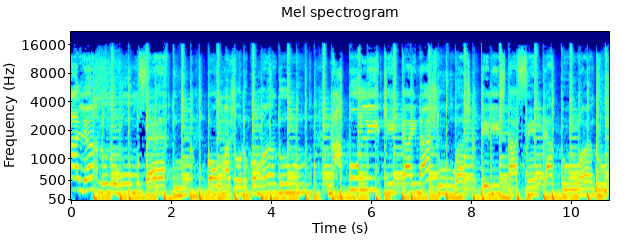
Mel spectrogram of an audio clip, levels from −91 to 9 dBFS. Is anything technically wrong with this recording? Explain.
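No, nothing in this audio points to a technical problem; the signal holds steady and intact throughout.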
